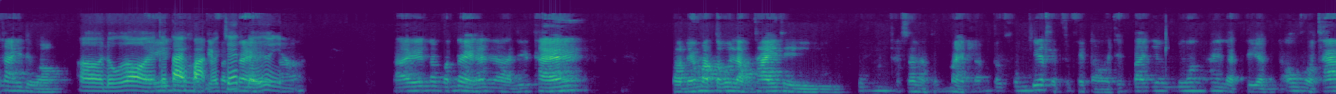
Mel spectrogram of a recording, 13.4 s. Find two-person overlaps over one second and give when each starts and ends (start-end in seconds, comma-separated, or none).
1.4-2.8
